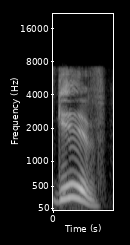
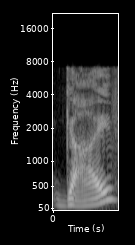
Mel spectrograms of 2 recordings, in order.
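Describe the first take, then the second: First: The vowel is a short 'ih' sound. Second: The vowel is a long 'eye' sound. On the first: The speaker calls it right. "is still iv" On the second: The speaker calls it wrong. "It's not give"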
